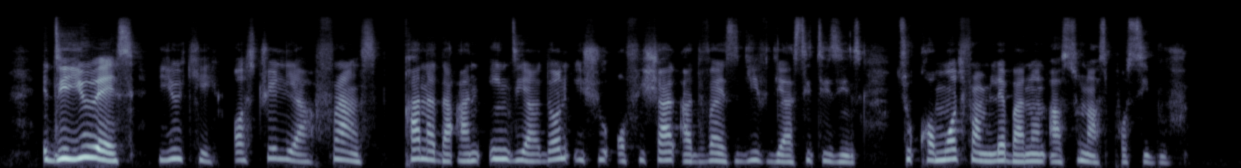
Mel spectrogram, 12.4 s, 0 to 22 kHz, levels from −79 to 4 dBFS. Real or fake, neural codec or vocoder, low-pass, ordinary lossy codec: fake; codec, 44.1 kHz, 7.8 kbps, DAC; 14.4 kHz; none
